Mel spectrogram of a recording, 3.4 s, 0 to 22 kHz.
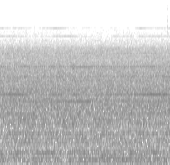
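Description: A Mi-8 helicopter in the DCS flight simulator game produces a steady, dense engine and rotor drone while taxiing on the runway after landing, with no voices.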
